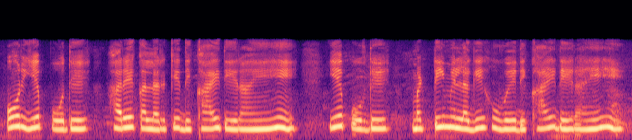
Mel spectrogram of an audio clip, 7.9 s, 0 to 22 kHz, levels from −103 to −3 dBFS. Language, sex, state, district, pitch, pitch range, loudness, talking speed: Hindi, female, Madhya Pradesh, Bhopal, 235 Hz, 230-260 Hz, -14 LUFS, 150 wpm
